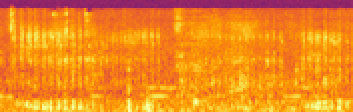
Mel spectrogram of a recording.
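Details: Domestic cat of Maine Coon or Manx type, described as fat and happy, purring while drooling indoors; soft, low, pulsing rumble in a hissy background with faint murmuring.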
